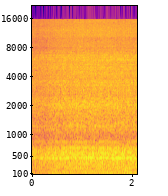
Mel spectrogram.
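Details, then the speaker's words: 2009 Toyota Harrier 2AZ-FE 2.4 L, AC on, shifted from neutral into R after replacing a worn balancer shaft: smooth even idle, no crackle or rough rattle; harsh noise gone. "Netral masuk R oke udah enggak ada bunyi kasar guys"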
